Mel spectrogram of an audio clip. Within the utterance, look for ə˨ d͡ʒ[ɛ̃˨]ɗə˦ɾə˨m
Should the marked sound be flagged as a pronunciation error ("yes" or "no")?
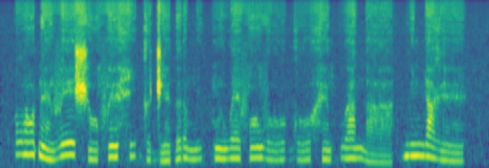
no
